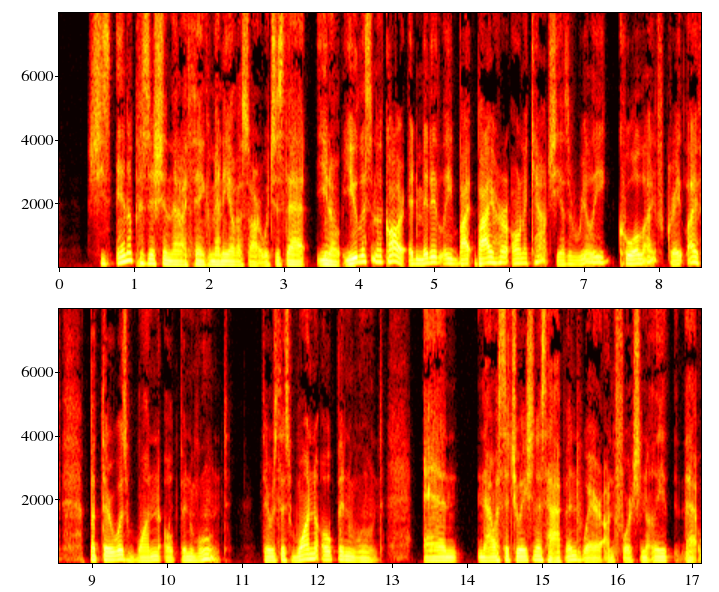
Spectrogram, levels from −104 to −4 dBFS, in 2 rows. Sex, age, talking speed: male, 30-49, 195 wpm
